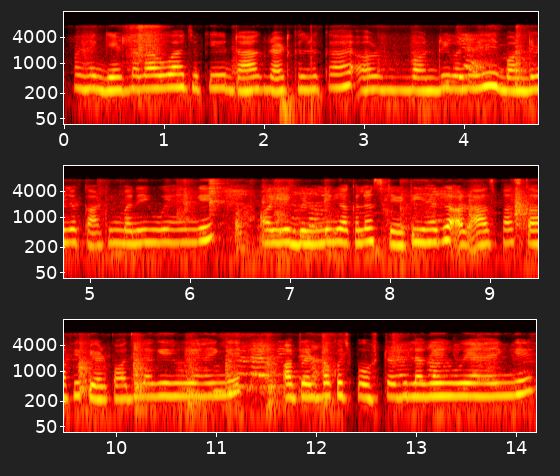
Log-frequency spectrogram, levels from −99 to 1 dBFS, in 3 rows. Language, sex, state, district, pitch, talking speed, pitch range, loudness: Hindi, female, Bihar, Araria, 255 Hz, 195 wpm, 240-260 Hz, -31 LUFS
